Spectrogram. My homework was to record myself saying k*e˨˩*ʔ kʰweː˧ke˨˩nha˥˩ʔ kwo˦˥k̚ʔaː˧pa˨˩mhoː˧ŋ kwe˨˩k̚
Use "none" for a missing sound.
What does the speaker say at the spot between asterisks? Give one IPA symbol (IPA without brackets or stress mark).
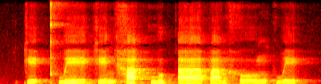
e˨˩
